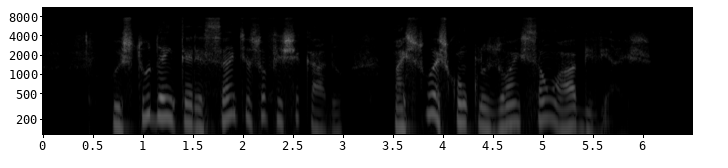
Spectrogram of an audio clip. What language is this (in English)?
Portuguese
